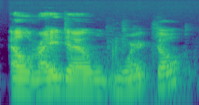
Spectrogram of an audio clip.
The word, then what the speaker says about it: El Rey Del Muerto: connor i am andrew and tonight we're building el rey del muerto i passed that off because i didn't know how to pronounce it i took two semesters of spanish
